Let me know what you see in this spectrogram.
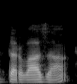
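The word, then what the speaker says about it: दरवाज़ा: So we consider the word do uh door which is uh pronounced as darwaza uh in Hindi uh in the danagi script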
